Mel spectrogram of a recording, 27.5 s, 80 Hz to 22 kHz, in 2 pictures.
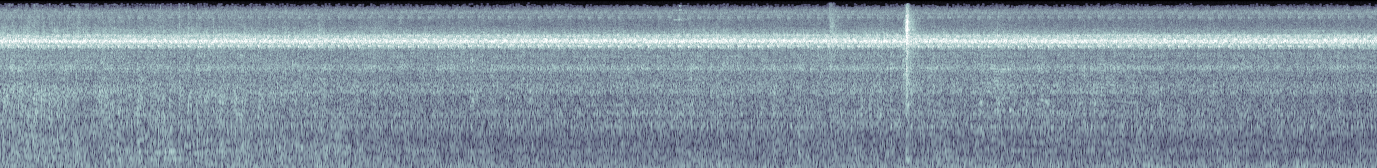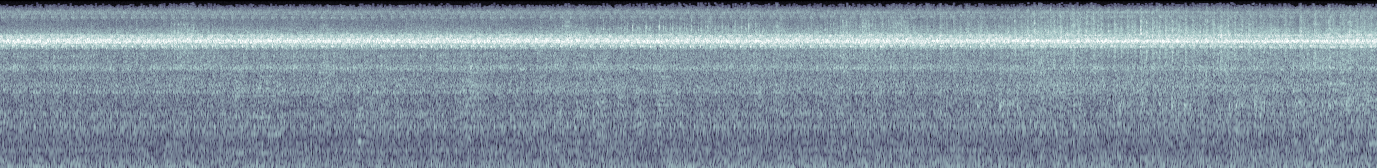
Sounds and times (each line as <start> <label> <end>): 21.0 AC unit flapping and grinding 27.5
